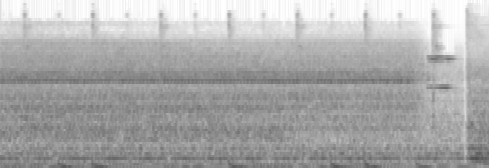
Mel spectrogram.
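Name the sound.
screen printing exposure unit vacuum running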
